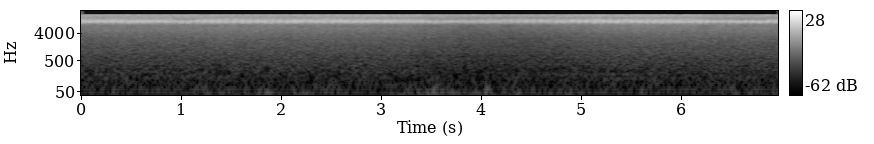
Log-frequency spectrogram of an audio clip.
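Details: In a summer field a cricket's sustained, sharp high trill runs throughout while gusts of light wind rumble low.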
